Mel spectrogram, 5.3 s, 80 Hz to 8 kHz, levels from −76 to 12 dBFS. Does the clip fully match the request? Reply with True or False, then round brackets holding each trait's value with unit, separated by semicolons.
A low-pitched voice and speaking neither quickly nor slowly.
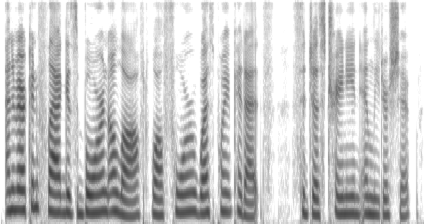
False (230 Hz; 170 wpm)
